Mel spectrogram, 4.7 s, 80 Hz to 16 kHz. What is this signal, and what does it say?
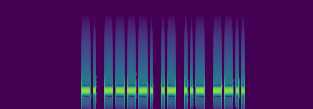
Morse code, heard as a keyed tone, about 27 wpm, 700 Hz. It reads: N9AUZ
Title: USA Call Signs - 5 Characters - 4x Character Spacing - 28wpm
